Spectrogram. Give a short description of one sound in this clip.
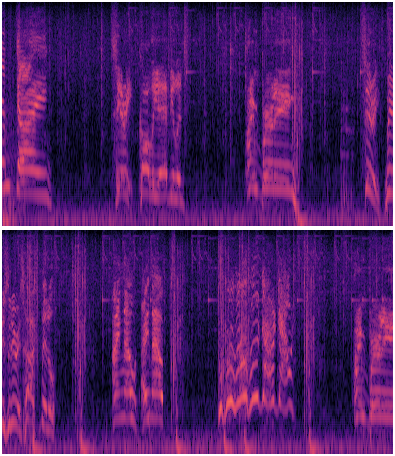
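Coins clink and jingle.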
